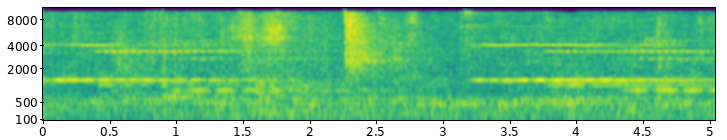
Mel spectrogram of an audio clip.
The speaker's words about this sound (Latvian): Lūdzu zvanu.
